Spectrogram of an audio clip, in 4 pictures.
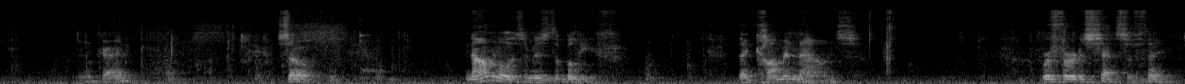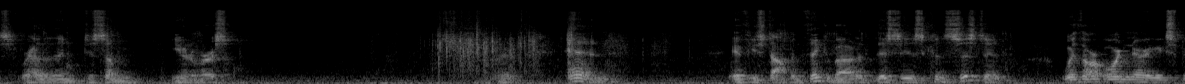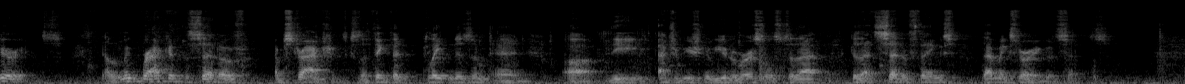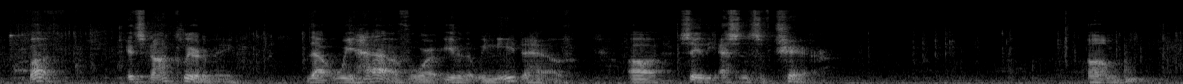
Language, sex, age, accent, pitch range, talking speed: English, male, 60-79, American, 75-95 Hz, 110 wpm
